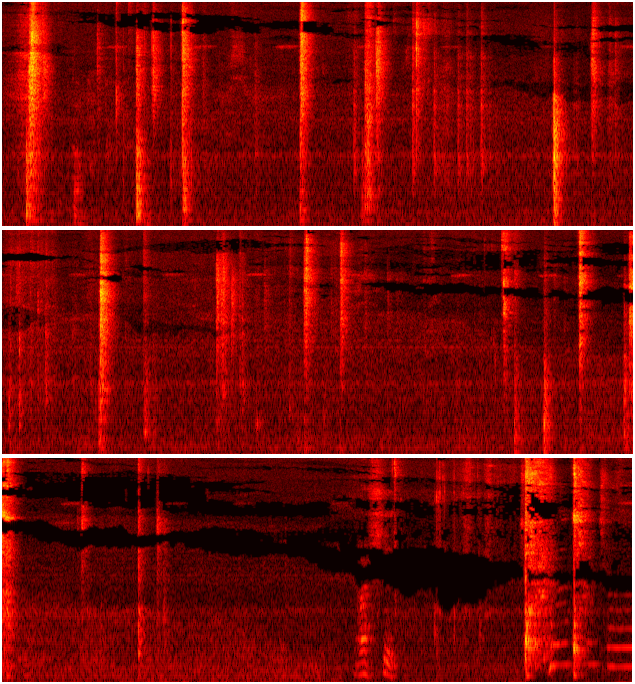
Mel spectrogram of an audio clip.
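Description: Mahjong tiles click and clack sharply against each other on a table.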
